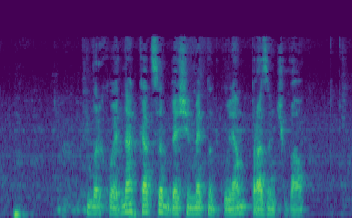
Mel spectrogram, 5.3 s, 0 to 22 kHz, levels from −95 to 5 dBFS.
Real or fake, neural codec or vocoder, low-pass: real; none; 10.8 kHz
